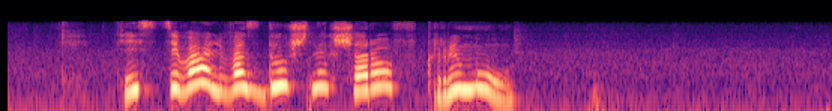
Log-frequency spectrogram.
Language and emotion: Russian, positive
